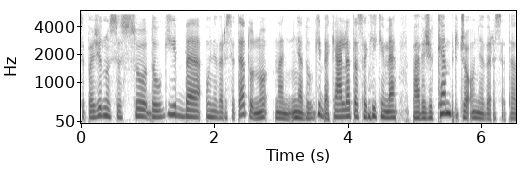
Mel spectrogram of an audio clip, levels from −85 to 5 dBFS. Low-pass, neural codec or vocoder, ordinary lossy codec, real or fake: 5.4 kHz; none; AAC, 48 kbps; real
